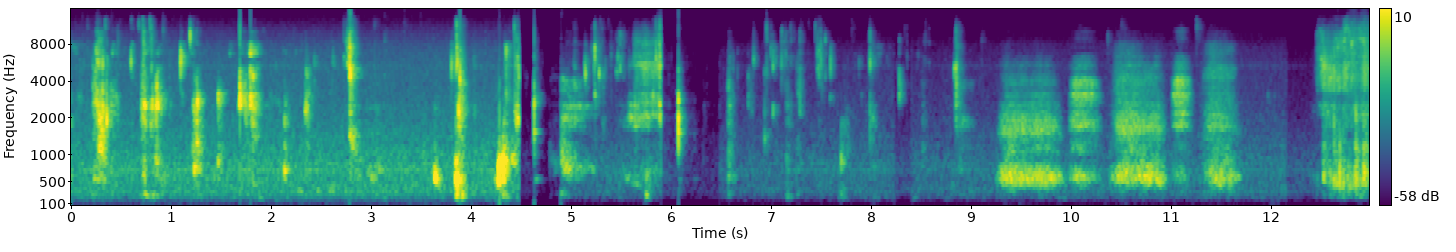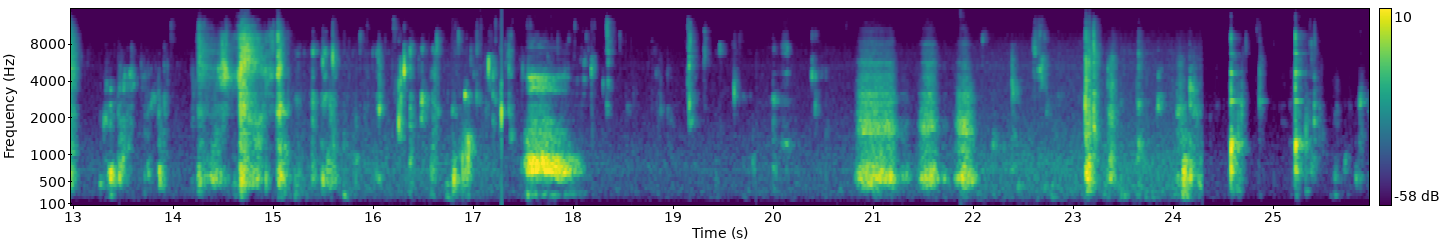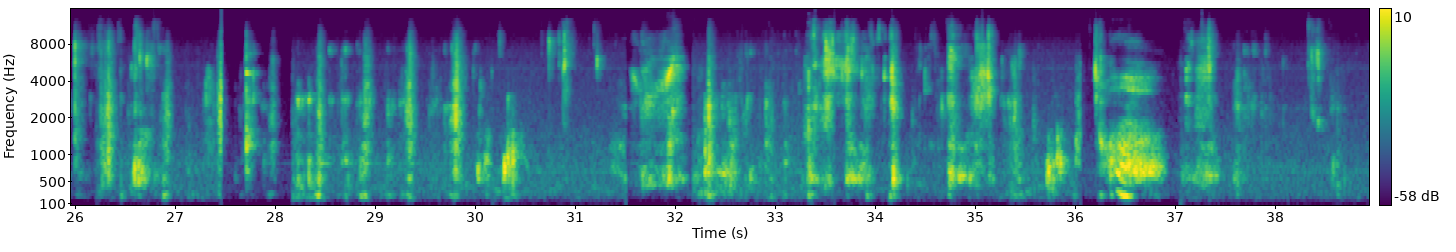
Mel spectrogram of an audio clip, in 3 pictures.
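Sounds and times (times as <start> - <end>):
wet chewing and slurping: 0.1 - 3.0, 12.5 - 17.5, 22.4 - 36.3, 37.1 - 38.7.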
